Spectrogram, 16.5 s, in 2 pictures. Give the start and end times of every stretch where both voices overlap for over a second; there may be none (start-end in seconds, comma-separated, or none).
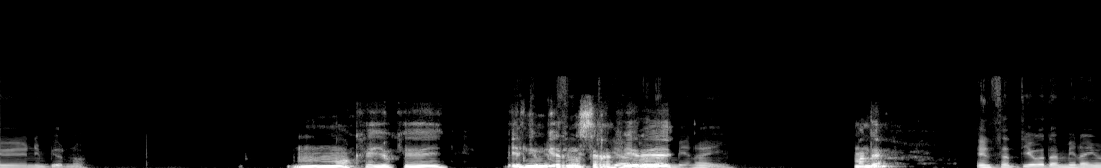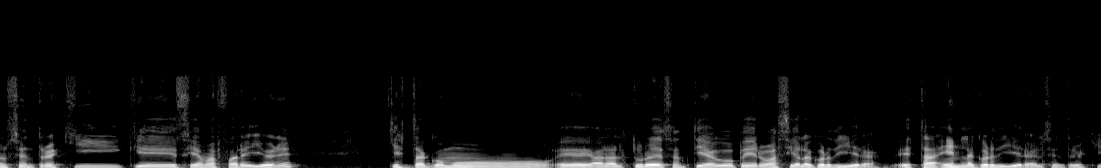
3.8-5.0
